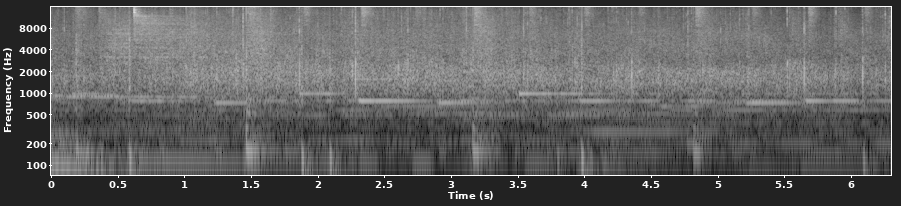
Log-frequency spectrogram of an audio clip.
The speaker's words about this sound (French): On peut applaudir et encourager les femmes.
